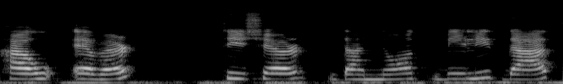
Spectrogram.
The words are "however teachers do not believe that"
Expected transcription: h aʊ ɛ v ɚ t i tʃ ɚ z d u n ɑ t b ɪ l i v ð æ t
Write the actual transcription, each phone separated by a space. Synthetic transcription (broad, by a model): h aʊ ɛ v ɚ s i ʃ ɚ d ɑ n ɑ t b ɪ l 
